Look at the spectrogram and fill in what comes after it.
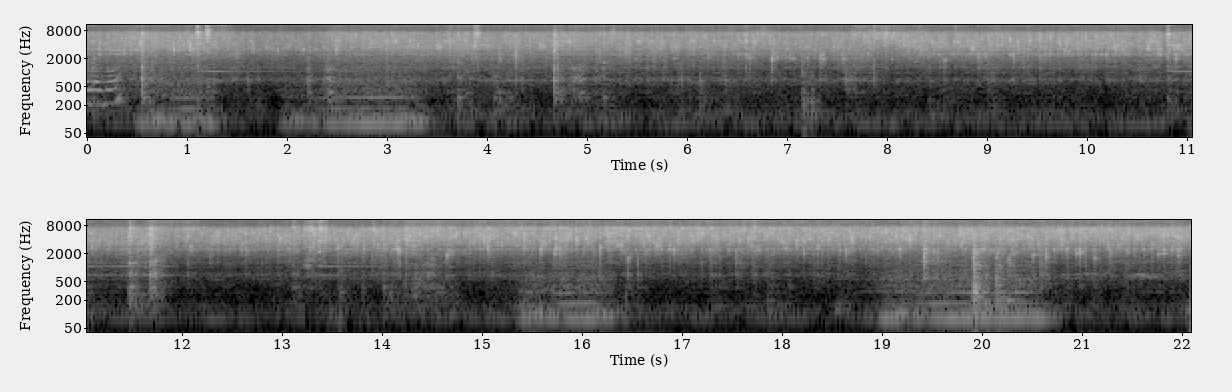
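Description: Prawns sizzling as they fry in hot mustard oil in a metal kadai. A metal spatula scrapes and clicks against the pan now and then as the fried prawns are lifted out, and the oil keeps sizzling once the pan is empty.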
